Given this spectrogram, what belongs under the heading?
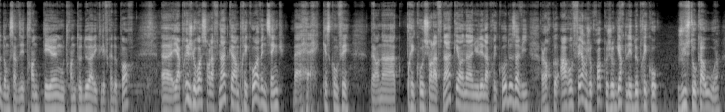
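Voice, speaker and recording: A man, chatting excitedly through an unboxing, full of fillers and self-corrections. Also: medium pitch, moderate pace. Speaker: collector unboxing discs. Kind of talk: casual unboxing vlog.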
